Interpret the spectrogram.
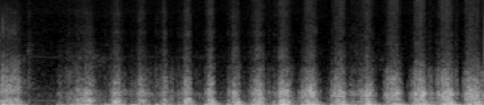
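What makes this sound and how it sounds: Fingertips and nails of both hands, one hand per microphone, scratch and rub two matching soft, porous black foam windscreens on studio microphones. A rapid, uneven series of scratchy strokes comes three to four times a second, each with a brief bright rasp over a deep, booming low rumble. Every stroke dies away almost at once.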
